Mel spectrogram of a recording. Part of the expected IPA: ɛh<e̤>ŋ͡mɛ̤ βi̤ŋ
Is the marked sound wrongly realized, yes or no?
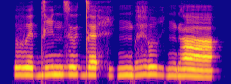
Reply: yes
